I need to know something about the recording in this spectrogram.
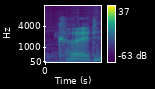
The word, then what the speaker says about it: Qud: how do you pronounce could I pronounce it could like could you not I have autism I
